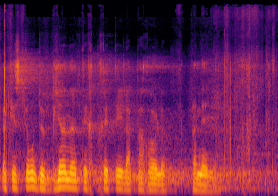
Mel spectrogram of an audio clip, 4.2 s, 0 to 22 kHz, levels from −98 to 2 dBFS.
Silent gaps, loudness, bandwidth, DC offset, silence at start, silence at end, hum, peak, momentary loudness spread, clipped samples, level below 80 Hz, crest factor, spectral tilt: none; -20 LUFS; over 20 kHz; under 0.1%; 0 s; 0 s; none; -2 dBFS; 17 LU; under 0.1%; -50 dBFS; 20 dB; -5.5 dB/octave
